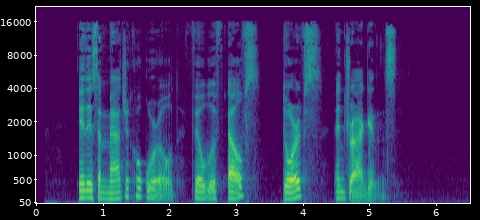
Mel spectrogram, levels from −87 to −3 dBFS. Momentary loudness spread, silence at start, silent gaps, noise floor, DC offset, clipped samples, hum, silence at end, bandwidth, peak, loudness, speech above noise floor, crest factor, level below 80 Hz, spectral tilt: 13 LU; 0.65 s; none; -69 dBFS; under 0.1%; under 0.1%; none; 1.15 s; 16.5 kHz; -6 dBFS; -24 LUFS; 46 dB; 20 dB; -58 dBFS; -5 dB/octave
